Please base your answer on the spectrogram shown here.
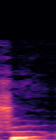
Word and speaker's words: sure: A word, ever ask yourself, sure, why isn't it spelled with a SH? Yes, because it comes from French sur.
